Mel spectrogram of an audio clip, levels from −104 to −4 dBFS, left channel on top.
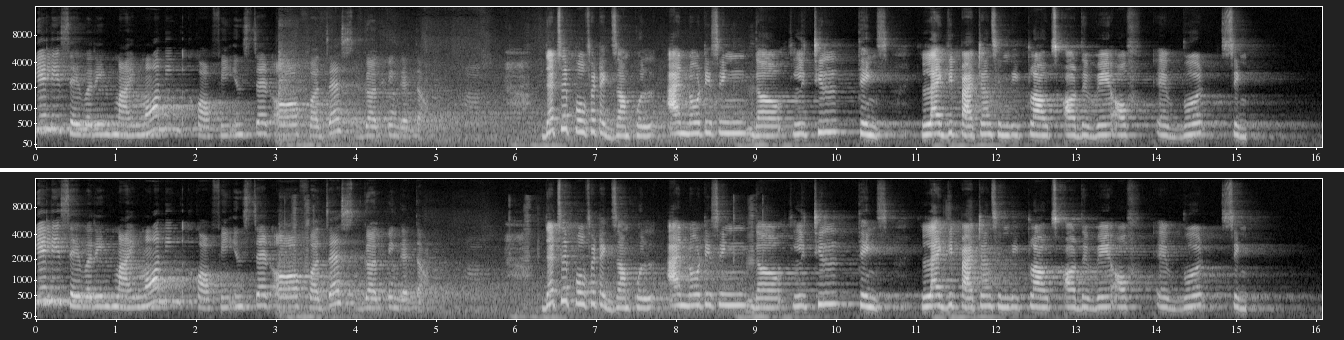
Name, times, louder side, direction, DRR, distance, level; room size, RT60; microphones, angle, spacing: voice 1, 0.0-4.9, right 1 dB, 5° right, 8 dB, 0.9 m, -30 dB
sound 1, 3.0-9.1, left 4 dB, 80° left, 1.3 m, -46 dB
sound 2, 3.1-3.7 5.9-6.5 8.7-9.4 11.2-11.9, right 3 dB, 80° right, 1.5 m, -49 dB
voice 2, 5.9-10.6 11.1-15.1, left 2 dB, 15° left, 13 dB, 0.6 m, -28 dB
27.5 x 19.5 x 7.8 m, 2.6 s
head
